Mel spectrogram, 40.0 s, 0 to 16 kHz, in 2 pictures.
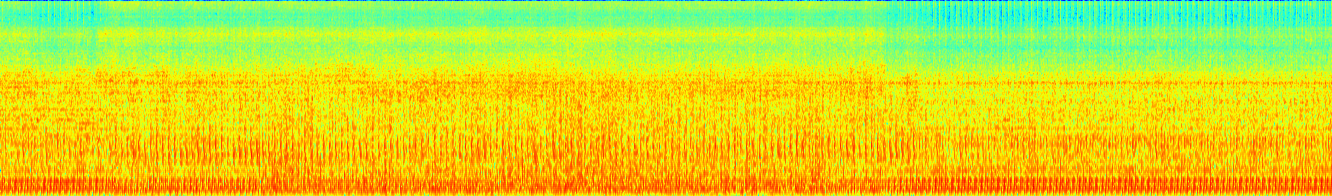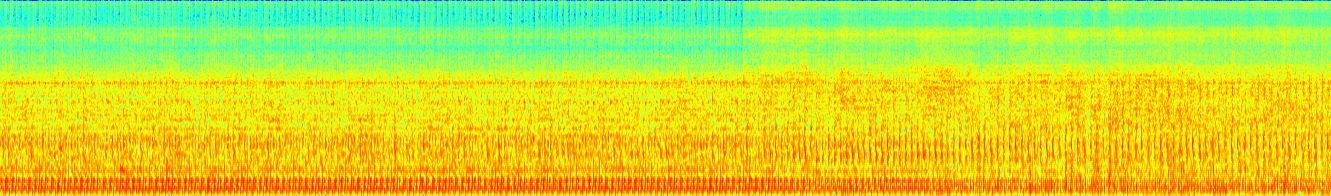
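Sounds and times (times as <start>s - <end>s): high-pitched saw whine: 0.0s - 13.9s, 31.2s - 39.9s
diesel engine knocking drone: 0.0s - 39.9s.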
